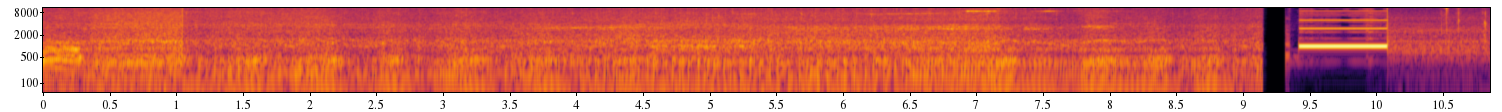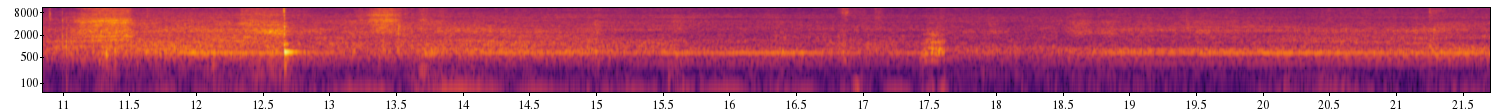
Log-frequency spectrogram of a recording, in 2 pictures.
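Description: Kawasaki Ninja ZX-10R inline-four through an SC Project full-system exhaust, ridden hard, its revs rising and falling through gear changes with the auto-blipper blipping the downshifts. The sound cuts off suddenly about nine seconds in, and a short beep follows. After that there is only a much quieter steady hum.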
